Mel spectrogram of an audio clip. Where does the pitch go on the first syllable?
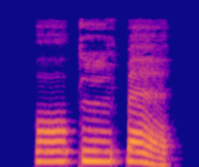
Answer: high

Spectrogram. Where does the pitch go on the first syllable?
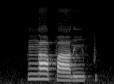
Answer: high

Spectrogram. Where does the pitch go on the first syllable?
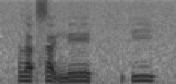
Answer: high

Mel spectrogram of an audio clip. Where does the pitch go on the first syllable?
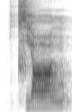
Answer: high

